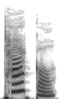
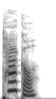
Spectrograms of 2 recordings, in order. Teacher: tackle has two syllables and the stress is on the first syllable tackle the second syllable sounds like a short UL like in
